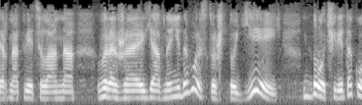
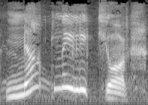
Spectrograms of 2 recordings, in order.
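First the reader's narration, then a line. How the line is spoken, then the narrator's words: Pompous tone. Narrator (Russian): таким важничающим тоном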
